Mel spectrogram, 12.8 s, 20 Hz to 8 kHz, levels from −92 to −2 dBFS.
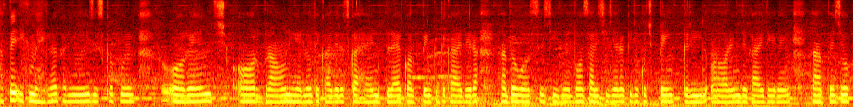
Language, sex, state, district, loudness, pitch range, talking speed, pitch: Hindi, female, Bihar, Saharsa, -18 LUFS, 170-180 Hz, 235 wpm, 175 Hz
